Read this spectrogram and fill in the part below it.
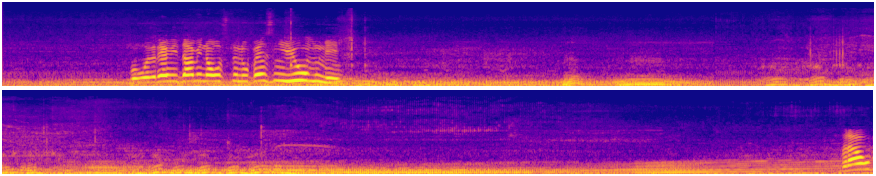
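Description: Motorcycle engines rumble and rev nearby, outdoors.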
